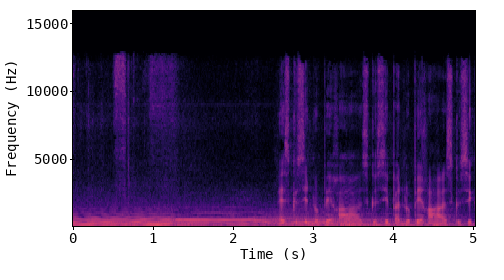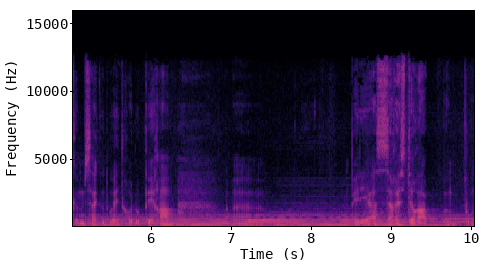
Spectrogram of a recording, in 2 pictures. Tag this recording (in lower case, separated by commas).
music, speech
